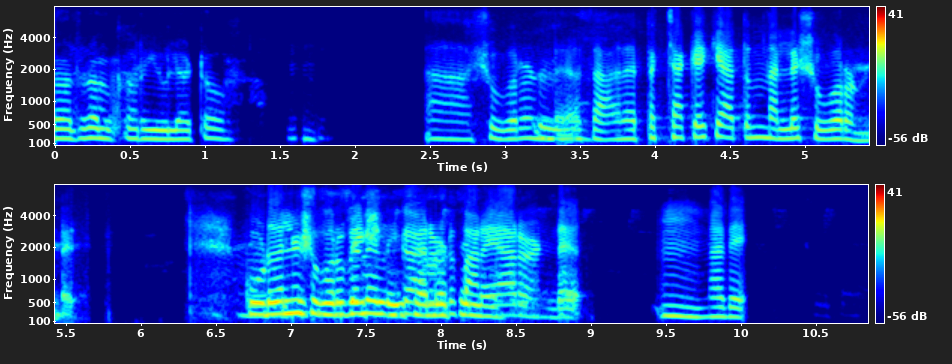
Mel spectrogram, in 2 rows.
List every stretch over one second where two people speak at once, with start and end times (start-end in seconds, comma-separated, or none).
6.9-8.4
